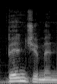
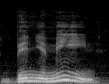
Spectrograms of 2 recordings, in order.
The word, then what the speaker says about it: Binyamin: name is in the in the united states we would say benjamin netanyahu but if you're in israel that name is not benjamin netanyahu it's binyamin netanyahu but if you're talking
